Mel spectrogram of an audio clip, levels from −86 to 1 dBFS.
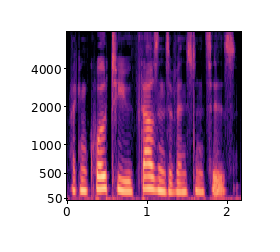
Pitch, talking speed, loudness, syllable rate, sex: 185 Hz, 220 wpm, -17 LUFS, 6.0 syllables/s, female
